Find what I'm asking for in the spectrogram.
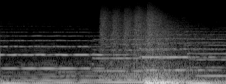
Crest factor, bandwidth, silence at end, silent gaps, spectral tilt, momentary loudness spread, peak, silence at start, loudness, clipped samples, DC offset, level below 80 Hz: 16 dB; 14 kHz; 0 s; none; -6 dB/octave; 10 LU; -4 dBFS; 0 s; -22 LUFS; under 0.1%; 0.1%; -22 dBFS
